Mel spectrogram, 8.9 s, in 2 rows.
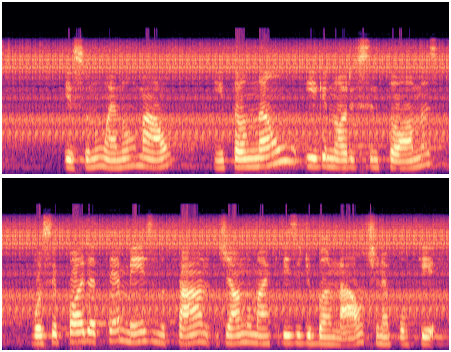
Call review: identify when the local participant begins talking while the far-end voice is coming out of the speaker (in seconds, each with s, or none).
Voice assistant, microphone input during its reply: none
